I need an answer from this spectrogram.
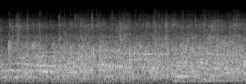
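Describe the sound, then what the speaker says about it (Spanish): Sustained applause from an audience at an artistic performance and closing ceremony, dense and steady throughout at close range with no pauses. "Ese aplauso"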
